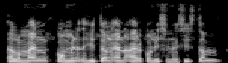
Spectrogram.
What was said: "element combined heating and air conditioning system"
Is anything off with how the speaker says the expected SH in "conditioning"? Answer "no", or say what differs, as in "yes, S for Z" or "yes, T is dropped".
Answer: yes, S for SH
